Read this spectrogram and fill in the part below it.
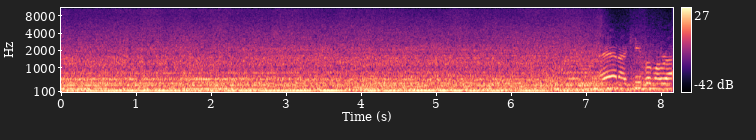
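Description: Twin outboard engines on a powerboat cruising at sea on a solo run from Exuma to Miami, a steady loud drone with constant water rush and a brief warbling tone near the end.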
